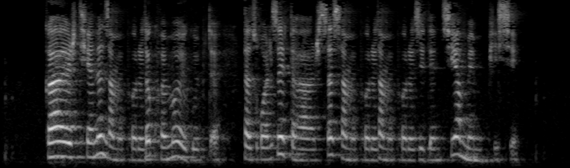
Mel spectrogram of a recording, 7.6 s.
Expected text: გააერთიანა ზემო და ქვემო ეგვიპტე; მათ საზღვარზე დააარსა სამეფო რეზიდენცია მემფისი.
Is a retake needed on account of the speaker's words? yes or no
yes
